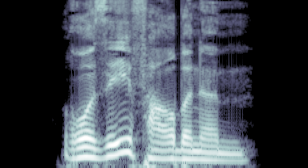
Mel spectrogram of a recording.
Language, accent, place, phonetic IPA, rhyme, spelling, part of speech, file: German, Germany, Berlin, [ʁoˈzeːˌfaʁbənəm], -eːfaʁbənəm, roséfarbenem, adjective, De-roséfarbenem.ogg
- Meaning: strong dative masculine/neuter singular of roséfarben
